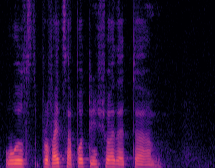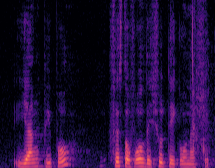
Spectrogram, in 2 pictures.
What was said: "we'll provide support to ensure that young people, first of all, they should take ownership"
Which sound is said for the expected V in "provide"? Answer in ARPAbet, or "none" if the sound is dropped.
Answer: V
